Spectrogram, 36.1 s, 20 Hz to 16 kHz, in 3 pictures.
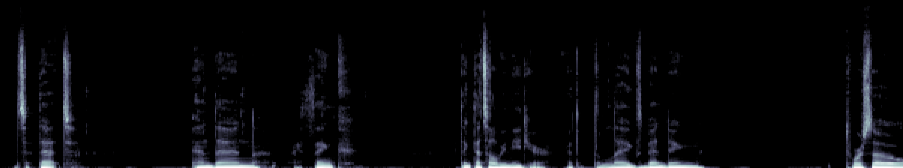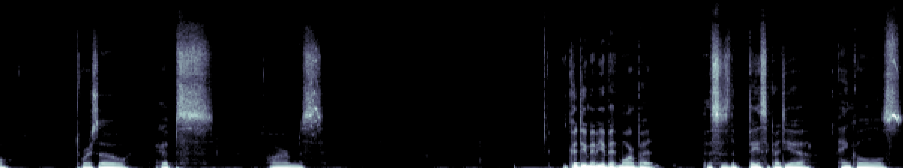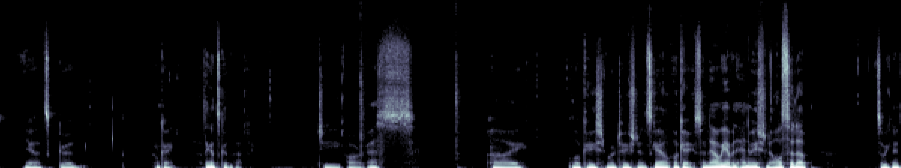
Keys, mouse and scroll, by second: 0.2 scroll down 1, 0.7 middle click, 1.2 scroll up 1, 1.7-4.3 middle drag, 4.3 Right, 4.6 Right, 4.7 Right, 4.9 Right, 5.1 Right, 5.3 Right, 5.7-6.0 scroll down 1, 6.0 Insert, 6.3-6.7 scroll down 1, 6.7 scroll up 2, 8.1-22.4 drag, 22.4-25.3 middle drag, 25.3-27.1 drag, 27.1 middle click, 27.8 a, 28.3 alt+g, 28.6 alt+r, 28.9 alt+s, 30.1 i, 32.1 middle click, 32.5 scroll down 2, 32.8 Insert, 33.1 middle click, 33.5-33.9 scroll up 1, 33.9-35.2 drag, 35.3 middle click.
